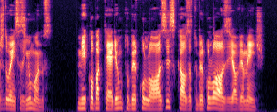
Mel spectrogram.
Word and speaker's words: tuberculosis: Aqui o O na penúltima sílaba é longo. Sempre que você encontrar a terminação osis se referindo a doenças, o O vai ser longo e a palavra paroxítona.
